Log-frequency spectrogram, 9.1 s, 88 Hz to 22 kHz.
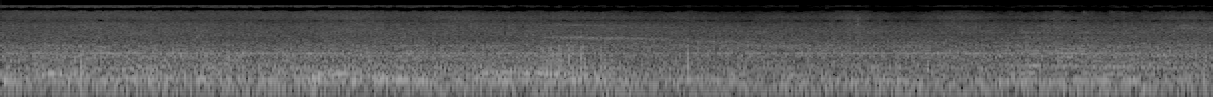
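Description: Steady hum and whir of an N700-series Shinkansen standing at the platform, its onboard equipment and ventilation running, mixed with the general noise of the station.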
